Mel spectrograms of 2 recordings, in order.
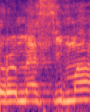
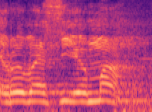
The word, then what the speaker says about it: remerciement: Il y en a qui pensent que quand on dit par exemple déploiement, il faut dire déploiement. Quand on dit remerciement, on dit remerciement. Même les grandes personnes, c'est malheureux. Parce qu'il y a le E, il veut prononcer le E. On peut prononcer le E, des remerciements, déploiement, éternuement, et ainsi de suite. Le E est avalé, Donc il y a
